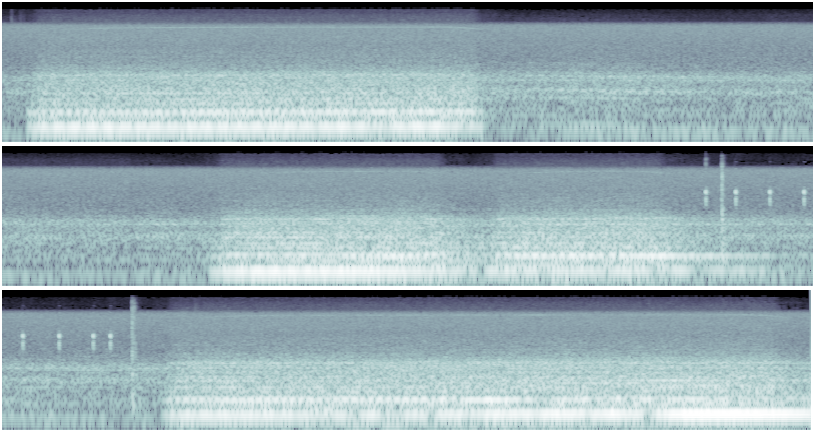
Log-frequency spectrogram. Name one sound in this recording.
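A truck engine drones low and steady, rising and falling as the driver accelerates.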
